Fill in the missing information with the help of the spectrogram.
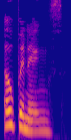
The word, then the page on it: openings: British English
